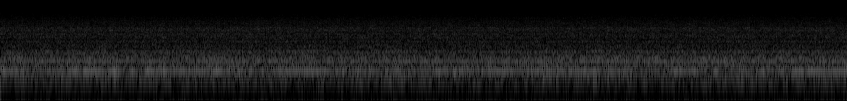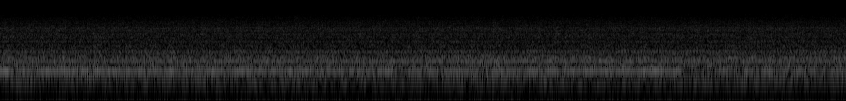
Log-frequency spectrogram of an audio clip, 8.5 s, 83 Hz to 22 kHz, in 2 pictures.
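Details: ChocoVision Revolation 2B chocolate tempering machine, 0.68 kg (1.5 lb) capacity, 220/110 V, melting chocolate toward a 108°F melt point over roughly 20 minutes: steady even motor hum, constant mid-pitched tone, no knocks or surges; running normally.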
